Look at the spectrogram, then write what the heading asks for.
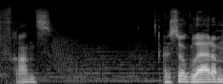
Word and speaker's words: Franz: It's Franz. Well, in German you would pronounce it Franz.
